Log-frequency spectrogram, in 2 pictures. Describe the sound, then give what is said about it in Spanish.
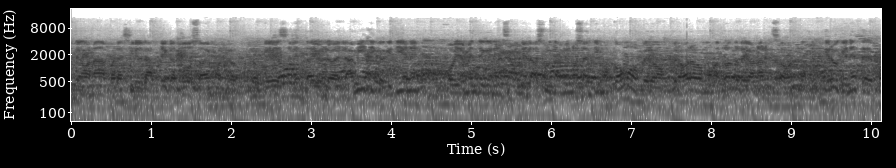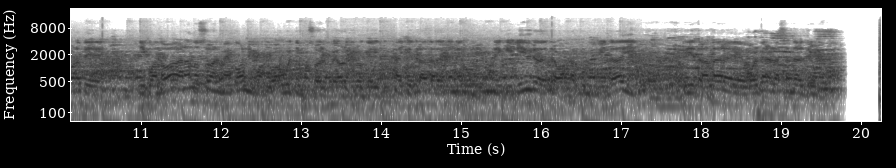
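A dense, noisy crowd shouting and talking all at once, loud, with a steady roar of overlapping voices that fills the whole stretch before cutting off abruptly, at footballer Rodolfo Rotondi's autograph signing in a plaza in the south of Mexico City. “las palabras de Rodolfo Rotondi se escuchan tanto griterío, estaba en una firma de autógrafo y bueno, la verdad que se hizo ahí un buen caos en una plaza al sur de la Ciudad de México en la firma de autógrafos.”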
